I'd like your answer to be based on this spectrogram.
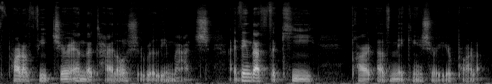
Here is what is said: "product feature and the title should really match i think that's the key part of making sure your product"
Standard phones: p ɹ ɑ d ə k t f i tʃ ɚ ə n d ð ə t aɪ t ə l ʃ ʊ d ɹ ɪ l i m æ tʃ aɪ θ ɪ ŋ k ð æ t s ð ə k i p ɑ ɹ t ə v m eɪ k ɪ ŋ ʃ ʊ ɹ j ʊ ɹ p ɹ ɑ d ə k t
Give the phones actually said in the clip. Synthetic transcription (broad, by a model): p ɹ ɑ d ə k t f i tʃ ɚ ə n ð ə t aɪ t l ʃ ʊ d ɹ ɪ l i m æ tʃ aɪ θ ɪ ŋ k ð æ t s ð ə k i p ɑ ɹ t ə v m eɪ k ɪ ŋ ʃ ʊ ɹ j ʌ ɹ p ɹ ɑ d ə k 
